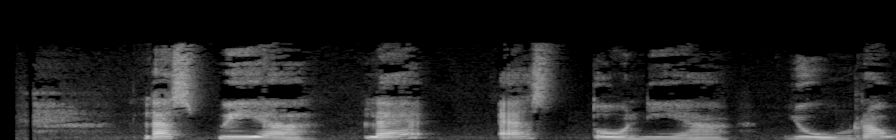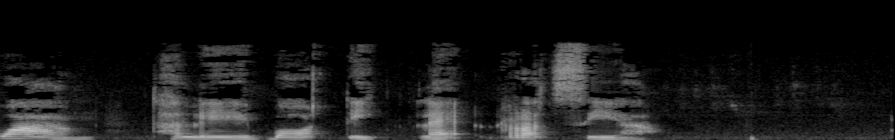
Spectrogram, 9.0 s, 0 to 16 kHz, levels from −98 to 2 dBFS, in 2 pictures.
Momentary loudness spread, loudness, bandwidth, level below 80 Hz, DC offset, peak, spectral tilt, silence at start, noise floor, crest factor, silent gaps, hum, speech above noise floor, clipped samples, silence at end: 17 LU; -30 LUFS; 11.5 kHz; -84 dBFS; under 0.1%; -6 dBFS; -3 dB/octave; 0.15 s; -71 dBFS; 26 dB; none; none; 41 dB; under 0.1%; 1.2 s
